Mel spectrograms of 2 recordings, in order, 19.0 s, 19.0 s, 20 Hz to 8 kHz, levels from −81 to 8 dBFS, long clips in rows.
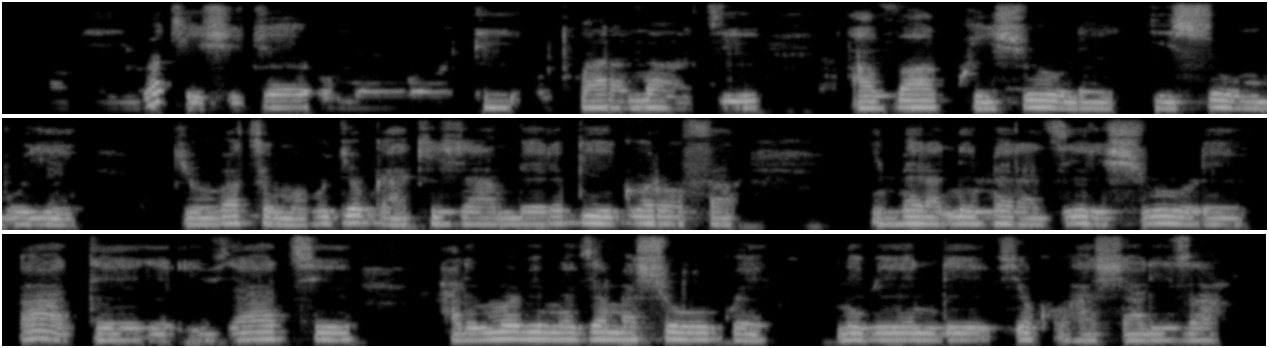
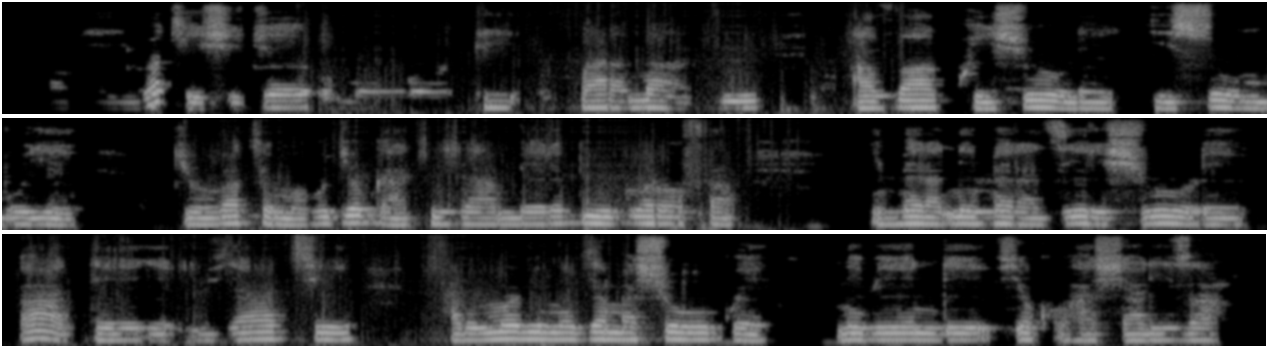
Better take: first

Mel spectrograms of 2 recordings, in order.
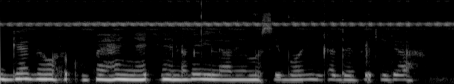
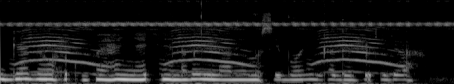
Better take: first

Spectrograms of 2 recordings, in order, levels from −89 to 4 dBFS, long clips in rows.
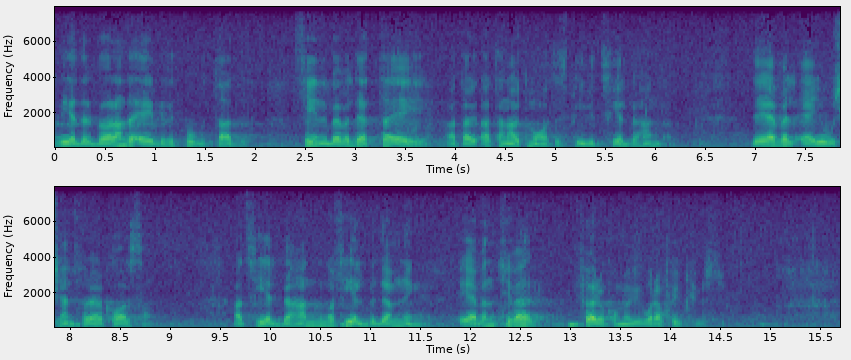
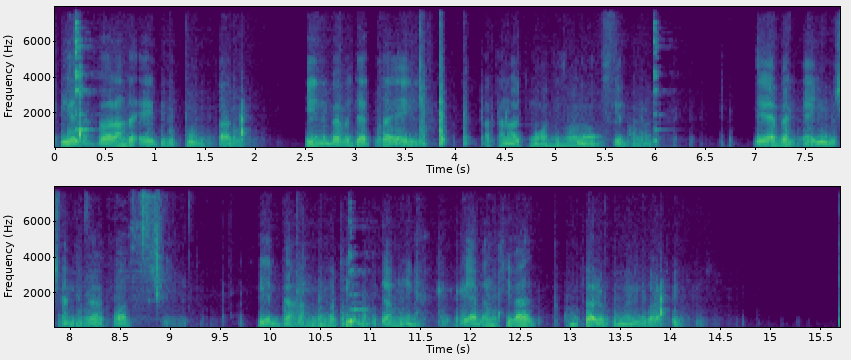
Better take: first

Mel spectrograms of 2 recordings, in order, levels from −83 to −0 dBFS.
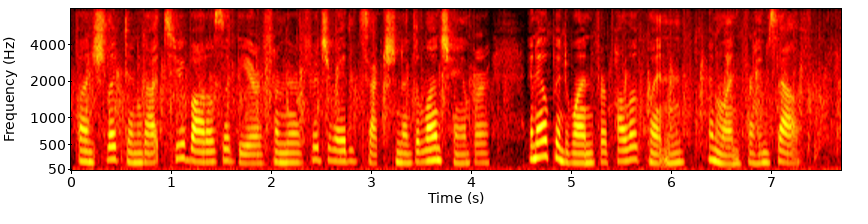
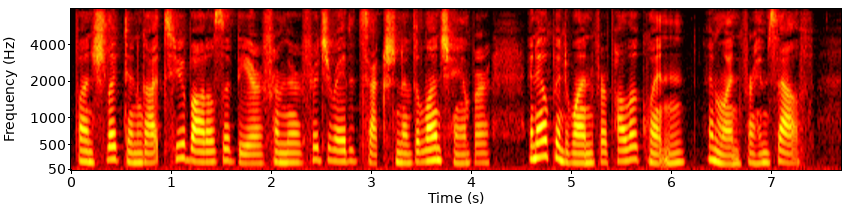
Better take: second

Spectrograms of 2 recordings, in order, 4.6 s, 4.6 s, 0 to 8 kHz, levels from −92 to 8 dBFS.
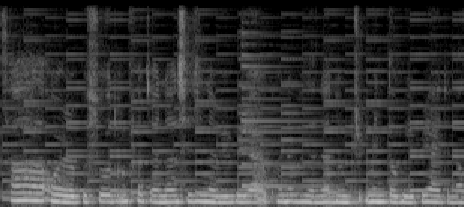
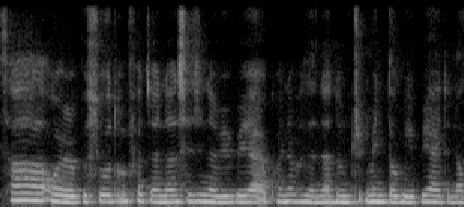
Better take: second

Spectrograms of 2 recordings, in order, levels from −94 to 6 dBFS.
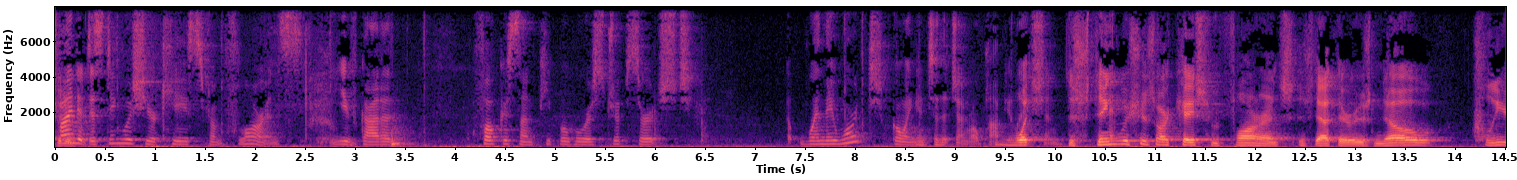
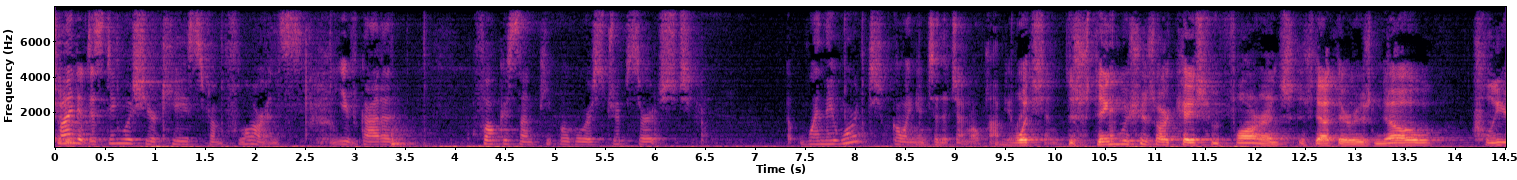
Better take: first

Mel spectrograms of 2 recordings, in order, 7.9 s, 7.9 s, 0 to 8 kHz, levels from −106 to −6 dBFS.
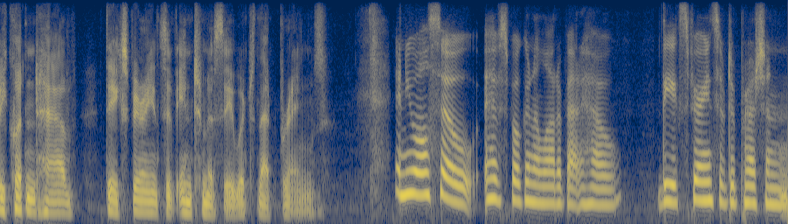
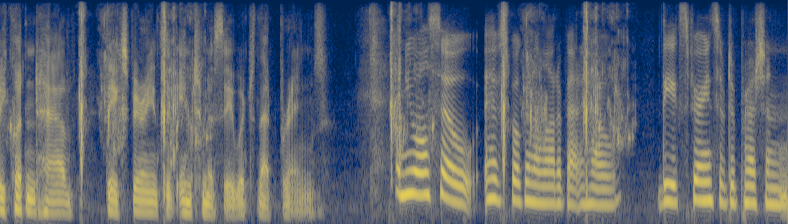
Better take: first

